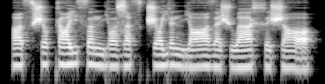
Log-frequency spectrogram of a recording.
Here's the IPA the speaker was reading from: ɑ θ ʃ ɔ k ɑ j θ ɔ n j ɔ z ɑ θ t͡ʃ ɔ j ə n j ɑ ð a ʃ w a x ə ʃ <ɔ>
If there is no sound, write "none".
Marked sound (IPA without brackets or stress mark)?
ɑ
